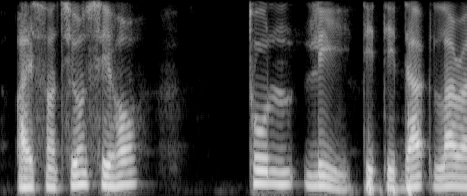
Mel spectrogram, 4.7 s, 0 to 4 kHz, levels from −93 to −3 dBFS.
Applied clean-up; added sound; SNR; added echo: none; none; none; none.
